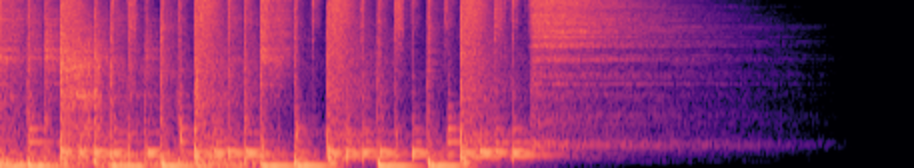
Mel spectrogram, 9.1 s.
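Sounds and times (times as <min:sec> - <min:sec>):
bass: 0:00.0 - 0:03.1
cheerful drums: 0:00.0 - 0:07.2.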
